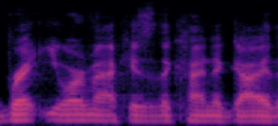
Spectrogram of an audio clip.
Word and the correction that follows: Yormark: It's like, you got mad about mispronouncing. It's Yormark. – Yormark. Got it.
